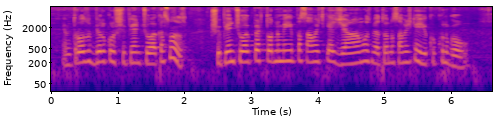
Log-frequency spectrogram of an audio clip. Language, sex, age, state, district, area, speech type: Kashmiri, male, 45-60, Jammu and Kashmir, Shopian, urban, spontaneous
